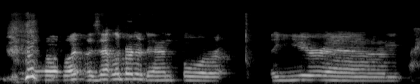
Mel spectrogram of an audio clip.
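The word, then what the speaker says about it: Le Bernardin: I was going to call it La Bernardini, but I have to say it correctly the first time, La Bernardin.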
